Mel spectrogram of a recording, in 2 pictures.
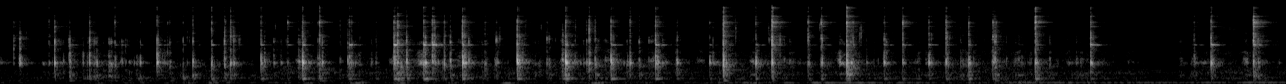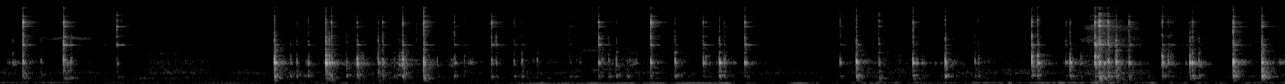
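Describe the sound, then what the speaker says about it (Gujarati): A spoon stirs Vietnamese coffee in a cup, making quick, irregular metallic clinks and ticks in dense bursts with a few short pauses. "અત્યારે આપણે હવે આને હલાવીશું ચમચી વડે"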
